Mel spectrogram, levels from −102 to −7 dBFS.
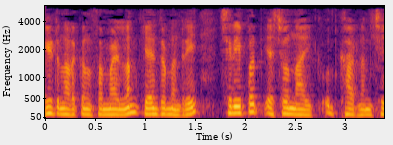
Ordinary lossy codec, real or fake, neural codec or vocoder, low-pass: MP3, 32 kbps; real; none; 5.4 kHz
